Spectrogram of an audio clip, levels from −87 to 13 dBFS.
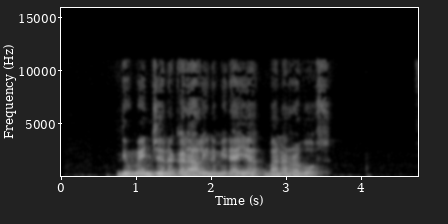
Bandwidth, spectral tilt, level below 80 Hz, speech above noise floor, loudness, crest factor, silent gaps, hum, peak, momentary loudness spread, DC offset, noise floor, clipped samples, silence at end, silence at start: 11.5 kHz; -6 dB/octave; -66 dBFS; 50 dB; -25 LUFS; 18 dB; none; none; -10 dBFS; 9 LU; under 0.1%; -75 dBFS; under 0.1%; 1.2 s; 0.75 s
